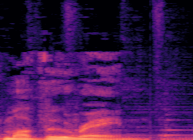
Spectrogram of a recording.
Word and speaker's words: Malverine: My grandparents were Claridge and Malvarine, pronounced Mavurain.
